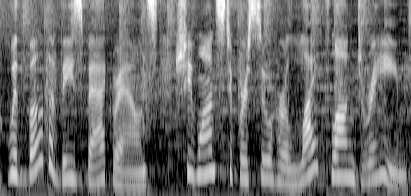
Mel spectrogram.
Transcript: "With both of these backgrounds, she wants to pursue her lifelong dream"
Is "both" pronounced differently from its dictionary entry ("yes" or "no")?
no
